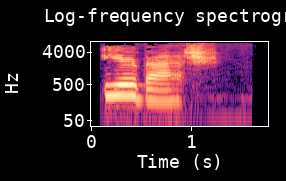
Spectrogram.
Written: earbashing

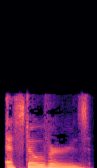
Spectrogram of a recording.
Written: estovers

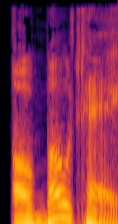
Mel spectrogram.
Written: obote

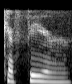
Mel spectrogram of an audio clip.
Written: kefir

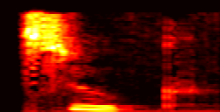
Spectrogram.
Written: sook

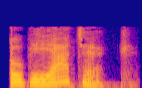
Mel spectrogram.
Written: opiatic

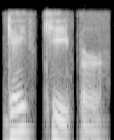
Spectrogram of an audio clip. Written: gatekeeper

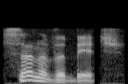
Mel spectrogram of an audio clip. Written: son of a bitch

